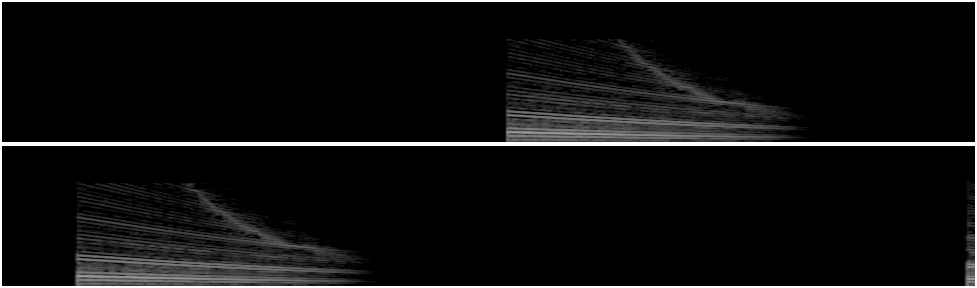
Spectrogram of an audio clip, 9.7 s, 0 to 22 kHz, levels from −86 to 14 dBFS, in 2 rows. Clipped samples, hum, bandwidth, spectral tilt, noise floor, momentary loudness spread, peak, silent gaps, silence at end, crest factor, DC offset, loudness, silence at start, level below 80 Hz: under 0.1%; none; 16.5 kHz; 0 dB/octave; under -90 dBFS; 17 LU; -20 dBFS; 7.49-9.54 s; 0 s; 18 dB; under 0.1%; -32 LUFS; 2.5 s; -90 dBFS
